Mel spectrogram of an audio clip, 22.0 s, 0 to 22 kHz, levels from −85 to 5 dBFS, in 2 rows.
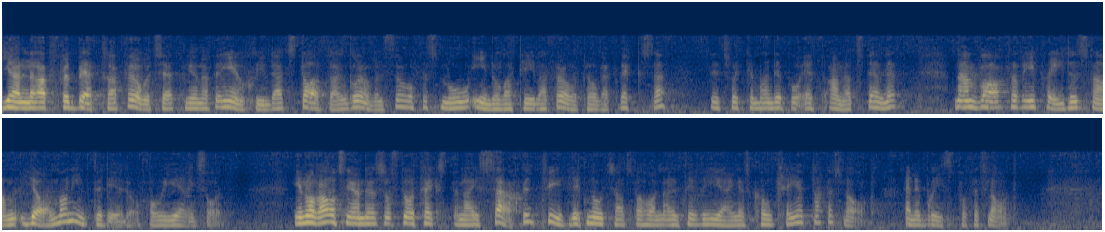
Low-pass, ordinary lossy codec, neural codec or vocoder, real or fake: none; none; codec, 16 kHz, 1.1 kbps, Voila-Tokenizer; fake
